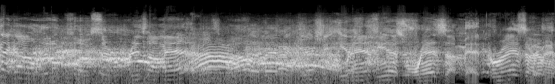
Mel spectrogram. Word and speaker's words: Riz Ahmed: I don't know how to pronounce his name. Ahmad Razin? I can't remember. What does that sound? I don't know his name. I think I got a little closer. Riz Ahmed.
